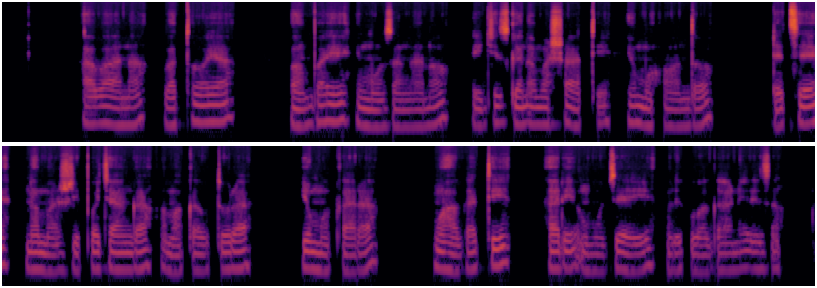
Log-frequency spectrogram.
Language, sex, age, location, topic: Kinyarwanda, female, 25-35, Kigali, education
